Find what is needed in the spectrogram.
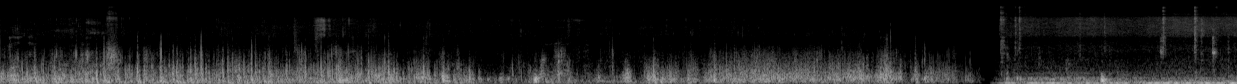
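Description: Gusty wind noise on the phone microphone by a lake. About ten seconds in, after a brief drop-out, it gives way to the steady low road rumble inside a moving car or van.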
